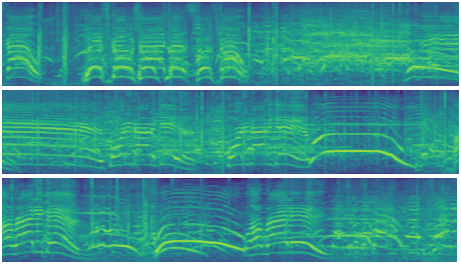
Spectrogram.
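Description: A crowd of spectators shouting and cheering during a play, many high-pitched voices with children among them. Overlapping yells run throughout, among them several long, drawn-out cries, the longest held about twelve seconds in.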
